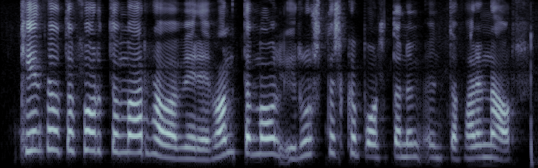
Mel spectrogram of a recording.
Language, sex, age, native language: Icelandic, female, 40-49, Icelandic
